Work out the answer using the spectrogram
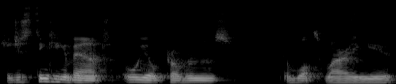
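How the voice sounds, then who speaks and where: A man guiding a sleep hypnosis session in a calm, gentle manner, giving repetitive soothing instructions with pauses. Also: low-pitched, echoey room. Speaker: hypnosis host, meditation guide.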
